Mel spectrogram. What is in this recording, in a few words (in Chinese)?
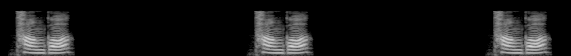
糖果, Cantonese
